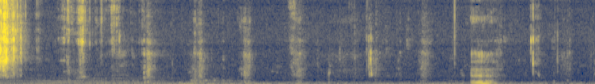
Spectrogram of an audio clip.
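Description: A potato chip bitten with one loud crunch at the start, then chewed with a string of fainter crunches. About five seconds in there is a short hummed voice sound.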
